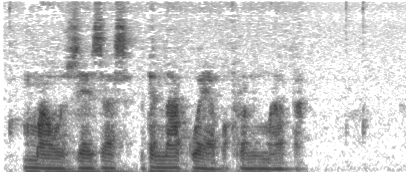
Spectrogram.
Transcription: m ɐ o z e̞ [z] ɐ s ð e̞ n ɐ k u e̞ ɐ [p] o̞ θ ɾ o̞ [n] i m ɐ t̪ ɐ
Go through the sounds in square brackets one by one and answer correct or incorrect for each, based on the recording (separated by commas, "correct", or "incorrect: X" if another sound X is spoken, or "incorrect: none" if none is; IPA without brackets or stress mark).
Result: correct, correct, correct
